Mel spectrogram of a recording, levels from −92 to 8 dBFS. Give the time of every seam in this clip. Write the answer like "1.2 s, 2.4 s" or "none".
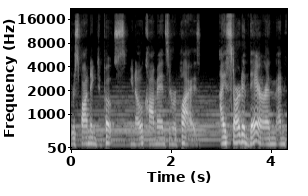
2.6 s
